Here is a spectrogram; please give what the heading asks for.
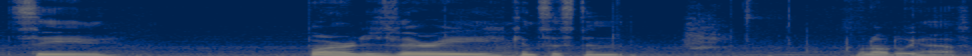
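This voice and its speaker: Gravelly-voiced man chatting while gaming. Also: mid-range voice, slow pace, pauses often, slight background noise. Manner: relaxed, rambling, thinks aloud with fillers. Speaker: game streamer. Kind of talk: casual gameplay chat. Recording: faint music in the background. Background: soft game music.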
